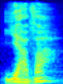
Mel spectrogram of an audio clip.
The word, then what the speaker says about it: Yahvah: V et et la prononciation de ceci c'est yava voilà la prononciation de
